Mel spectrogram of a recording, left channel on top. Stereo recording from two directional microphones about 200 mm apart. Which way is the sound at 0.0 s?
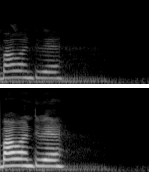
60° right (ahead or behind).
